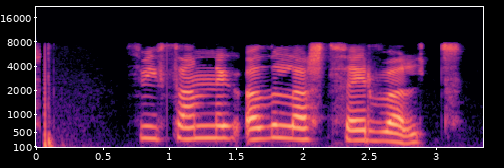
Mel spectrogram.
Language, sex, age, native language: Icelandic, female, 7, Icelandic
